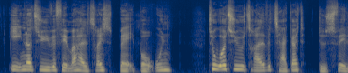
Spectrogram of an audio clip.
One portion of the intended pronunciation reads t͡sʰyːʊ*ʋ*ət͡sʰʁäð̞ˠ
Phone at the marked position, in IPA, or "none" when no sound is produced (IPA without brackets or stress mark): none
